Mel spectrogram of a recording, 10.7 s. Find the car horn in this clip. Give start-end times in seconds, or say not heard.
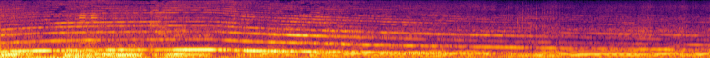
0.4-1.5.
